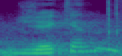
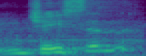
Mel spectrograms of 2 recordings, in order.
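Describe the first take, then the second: First: The middle consonant is a hard K sound. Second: The middle consonant is a soft S sound. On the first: "or a K, like a, a hard hard sound" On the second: "C pronounced as an S"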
